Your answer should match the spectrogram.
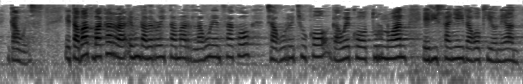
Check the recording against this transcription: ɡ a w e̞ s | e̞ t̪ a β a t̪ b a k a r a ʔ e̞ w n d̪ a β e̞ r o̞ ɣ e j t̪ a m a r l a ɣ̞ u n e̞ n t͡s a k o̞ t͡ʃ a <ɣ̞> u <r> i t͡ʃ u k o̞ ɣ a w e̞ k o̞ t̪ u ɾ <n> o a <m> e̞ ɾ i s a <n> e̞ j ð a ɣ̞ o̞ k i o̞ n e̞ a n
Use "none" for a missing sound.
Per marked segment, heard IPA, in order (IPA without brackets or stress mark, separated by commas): ɣ̞, r, n, n, ɲ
